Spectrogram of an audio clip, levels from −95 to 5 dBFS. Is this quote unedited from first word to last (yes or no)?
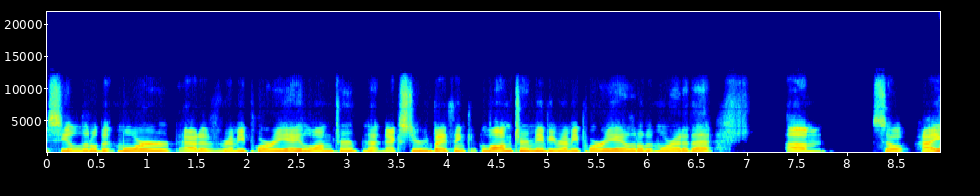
yes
